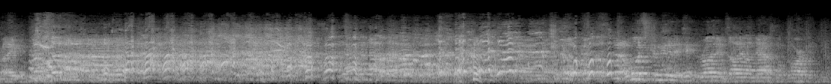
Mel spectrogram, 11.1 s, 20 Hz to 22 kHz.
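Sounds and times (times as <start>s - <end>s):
audience laughing: 0.4s - 8.7s.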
